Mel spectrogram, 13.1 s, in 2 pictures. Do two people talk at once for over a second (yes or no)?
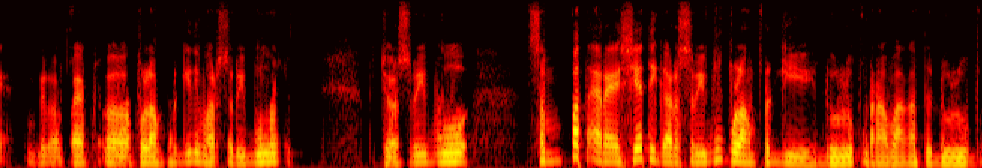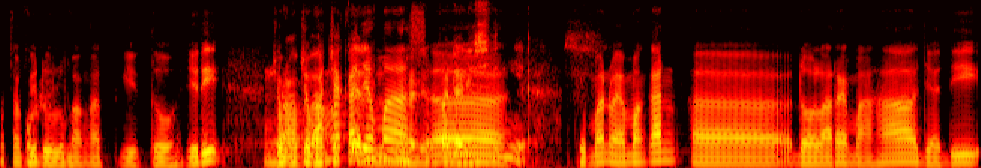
yes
